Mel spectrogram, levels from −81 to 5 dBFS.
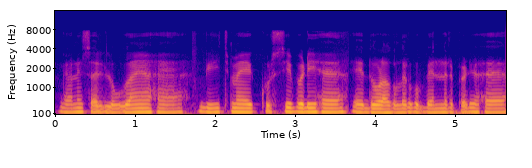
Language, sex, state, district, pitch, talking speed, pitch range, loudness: Hindi, male, Rajasthan, Nagaur, 135 Hz, 180 wpm, 130-140 Hz, -15 LUFS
